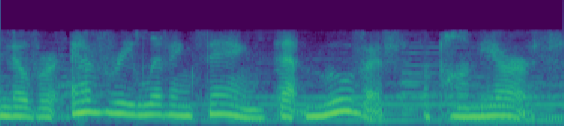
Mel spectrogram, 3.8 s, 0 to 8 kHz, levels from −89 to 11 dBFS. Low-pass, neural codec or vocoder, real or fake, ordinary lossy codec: 7.2 kHz; none; real; AAC, 16 kbps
